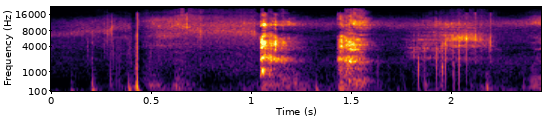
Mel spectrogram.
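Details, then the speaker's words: Two short, harsh cough bursts over faint background sounds from a person who says they have a cough (ubo), heard while playing a game; a plain cough. "Sorry for the cough. I have ubo kaya."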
